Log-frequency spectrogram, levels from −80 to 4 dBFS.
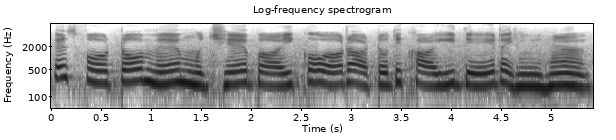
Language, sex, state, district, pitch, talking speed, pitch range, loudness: Hindi, female, Madhya Pradesh, Katni, 220 Hz, 120 wpm, 205-240 Hz, -11 LUFS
